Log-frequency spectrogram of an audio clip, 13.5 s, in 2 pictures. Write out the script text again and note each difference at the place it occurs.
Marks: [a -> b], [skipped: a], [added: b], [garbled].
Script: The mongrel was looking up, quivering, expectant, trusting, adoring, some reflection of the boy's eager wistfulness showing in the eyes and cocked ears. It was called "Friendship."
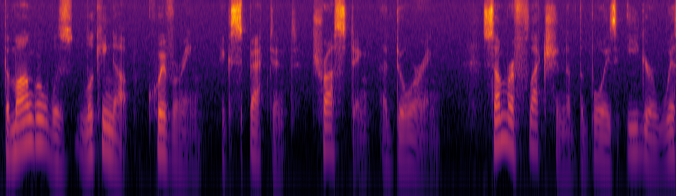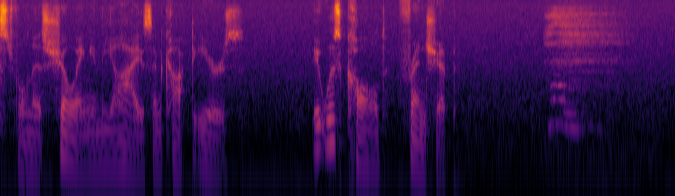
The mongrel was looking up, quivering, expectant, trusting, adoring, some reflection of the boy's eager wistfulness showing in the eyes and cocked ears. It was called "Friendship."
